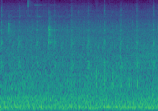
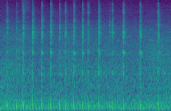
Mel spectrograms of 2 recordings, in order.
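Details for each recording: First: Vespa scooter that was stalled and hard to start, finally running after repeated attempts: low, light putter of the small two-stroke ticking over on its own; it keeps running, though the stalling cause isn't evident. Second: Vespa two-stroke after roadside points (platina) adjustment: steady quick tick with even firing pulses, no misses or knocks; engine running smoothly.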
